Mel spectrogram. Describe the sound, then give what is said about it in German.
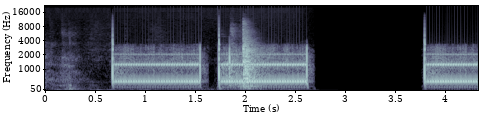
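A telephone ringing tone heard down the line during a FaceTime call to footballer Johannes Eggestein: steady, buzzy bursts of about a second each, repeating with short pauses and a longer gap before the next one starts, with no voices. “So, klingelt.”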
